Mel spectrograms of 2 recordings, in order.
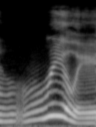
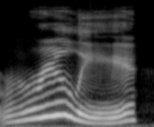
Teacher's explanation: If you say it with a high rising tone, really, it sounds like genuine surprise.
